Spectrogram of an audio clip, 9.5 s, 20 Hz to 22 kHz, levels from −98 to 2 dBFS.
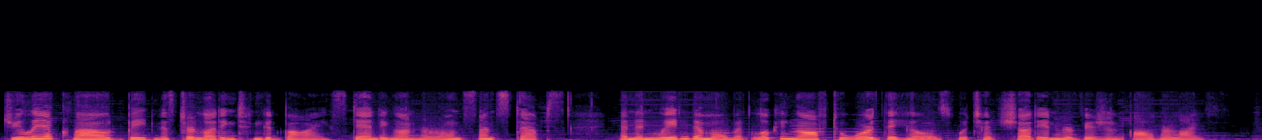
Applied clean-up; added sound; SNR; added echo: neural separator model SepFormer DNS4.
